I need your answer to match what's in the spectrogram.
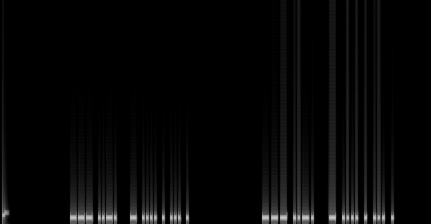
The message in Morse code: OF THESE OF THESE

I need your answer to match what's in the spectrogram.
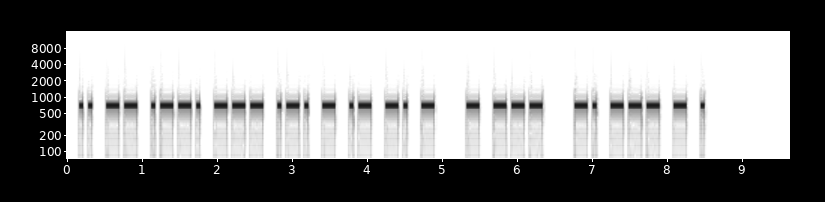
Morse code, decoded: IMPORTANT TO NOTE

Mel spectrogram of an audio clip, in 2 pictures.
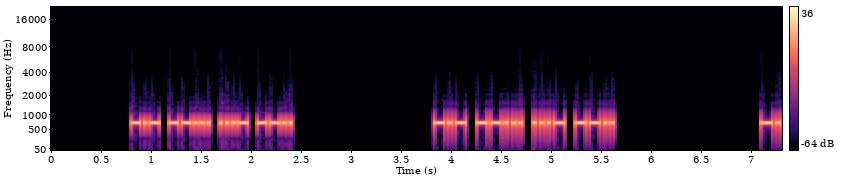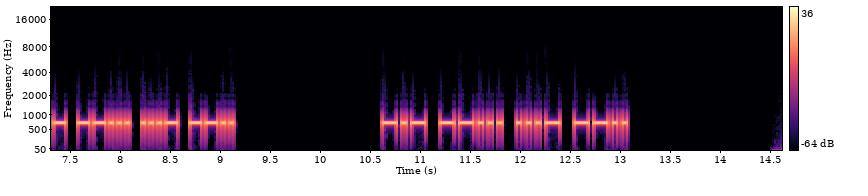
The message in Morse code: K7VZ K7VZ K7VZ K7VZ

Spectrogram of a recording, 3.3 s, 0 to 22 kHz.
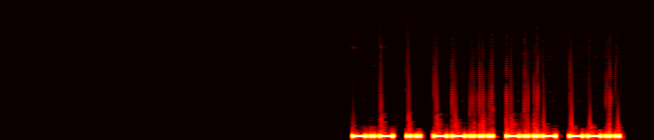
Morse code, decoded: KI7XZ

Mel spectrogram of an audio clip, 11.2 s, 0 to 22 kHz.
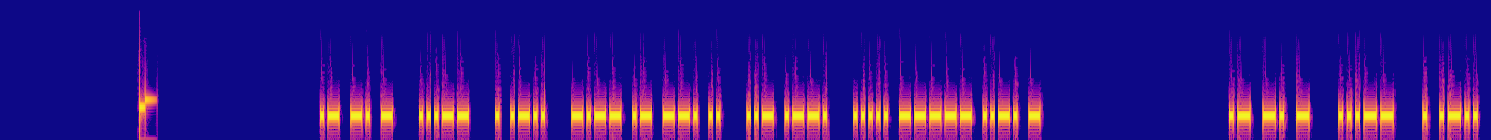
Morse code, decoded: ANT 3 EL YAGI UP 50FT ANT 3 EL

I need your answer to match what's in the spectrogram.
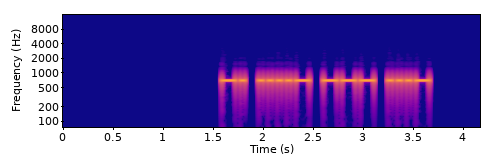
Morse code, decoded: N4OV

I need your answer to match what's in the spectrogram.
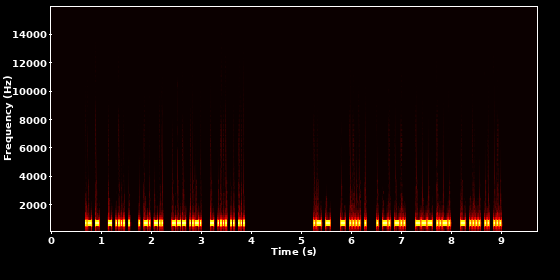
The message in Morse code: AT THE END OF THIS AT THE END OF THIS

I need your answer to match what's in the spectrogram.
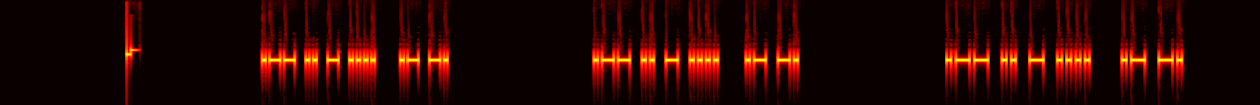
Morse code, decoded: WITH AN WITH AN WITH AN

